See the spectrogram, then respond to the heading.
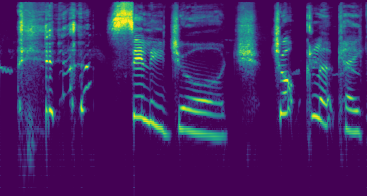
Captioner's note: laughs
